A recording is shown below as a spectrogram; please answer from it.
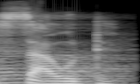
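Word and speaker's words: shout: क्या होता है दोस्तों, अगर ओ और यू एक साथ हो तो इसका उच्चारण हम आऊ के रूप में करेंगे, ठीक।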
